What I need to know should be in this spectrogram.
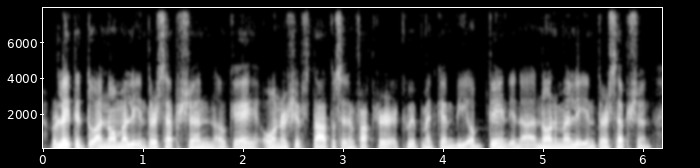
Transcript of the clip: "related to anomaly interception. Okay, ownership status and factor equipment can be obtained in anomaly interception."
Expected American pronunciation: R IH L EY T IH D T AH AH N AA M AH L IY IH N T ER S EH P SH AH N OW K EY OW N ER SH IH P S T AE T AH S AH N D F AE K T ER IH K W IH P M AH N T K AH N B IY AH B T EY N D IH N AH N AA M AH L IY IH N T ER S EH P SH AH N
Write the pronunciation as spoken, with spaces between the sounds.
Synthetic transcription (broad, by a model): R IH L EY T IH D T AH AH N AA M AH L IY IH N T ER S EH P SH AH N OW K EY OW N ER SH IH P S T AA T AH S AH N F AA K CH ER IH K W IH P M AH N T K AH N B IY AH B T EY N D IH N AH N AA M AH L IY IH N T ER S EH P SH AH N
